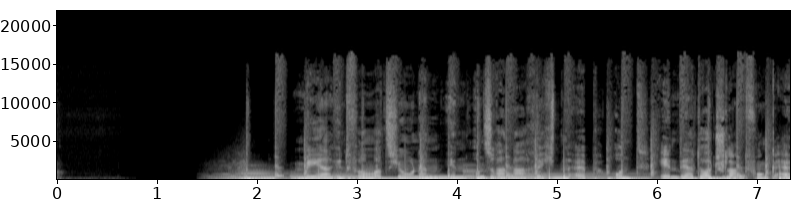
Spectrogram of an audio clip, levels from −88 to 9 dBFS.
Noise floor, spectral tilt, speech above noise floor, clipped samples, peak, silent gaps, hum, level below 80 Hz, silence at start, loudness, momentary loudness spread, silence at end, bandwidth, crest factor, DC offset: -74 dBFS; -6.5 dB/octave; 53 dB; under 0.1%; -6 dBFS; none; none; -32 dBFS; 1.65 s; -22 LUFS; 7 LU; 0 s; 16.5 kHz; 16 dB; under 0.1%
